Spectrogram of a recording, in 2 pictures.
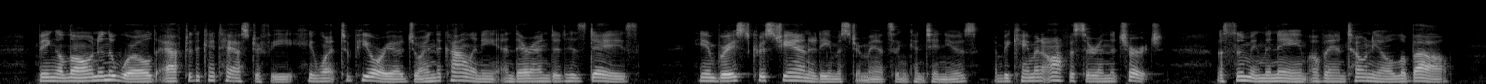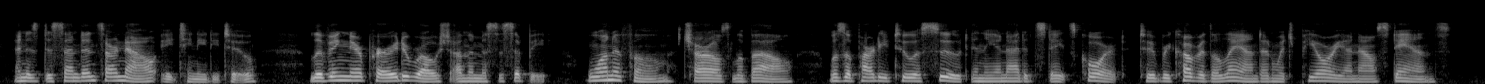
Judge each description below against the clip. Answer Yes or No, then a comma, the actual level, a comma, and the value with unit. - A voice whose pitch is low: No, medium, 145 Hz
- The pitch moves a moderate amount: Yes, average, 3.4 semitones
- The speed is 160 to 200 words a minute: Yes, average, 165 wpm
